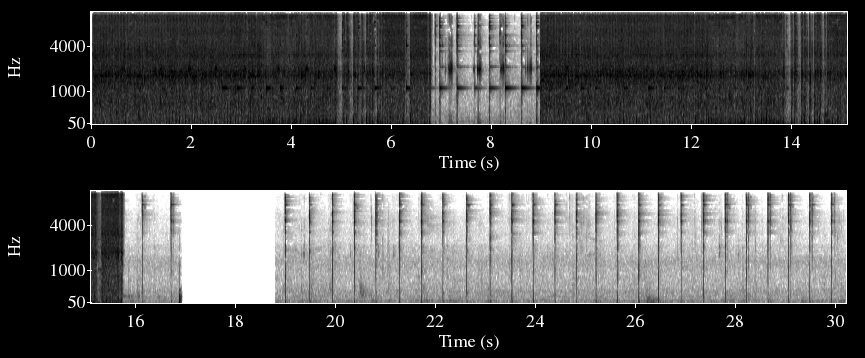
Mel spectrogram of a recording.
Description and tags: TCT soundscape MFR keyssie-hanife
Sounds from objects that are beloved to the participant pupils at La Roche des Grées school, Messac. The source of the sounds has to be guessed.
France, messac, mysounds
